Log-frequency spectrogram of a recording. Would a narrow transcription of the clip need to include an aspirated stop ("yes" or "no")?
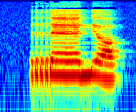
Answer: no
